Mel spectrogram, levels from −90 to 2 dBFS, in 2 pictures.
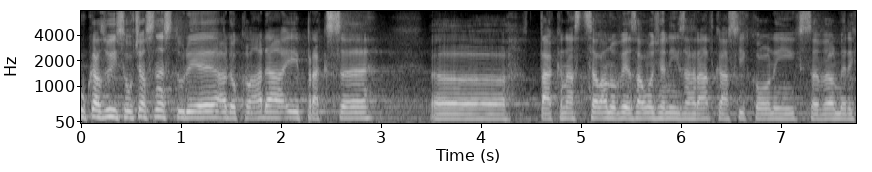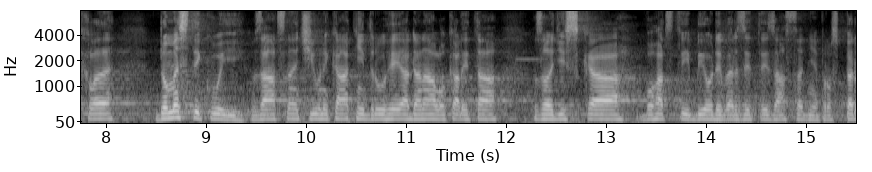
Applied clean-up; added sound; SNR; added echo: none; none; none; none.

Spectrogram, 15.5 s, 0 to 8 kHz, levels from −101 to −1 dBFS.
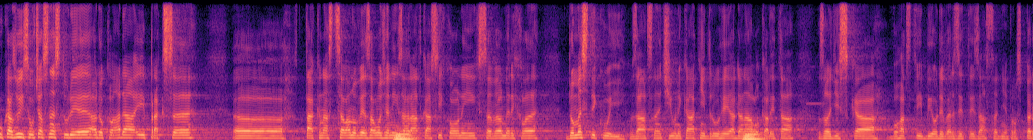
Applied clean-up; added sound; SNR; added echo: none; Brass instrument; -4 dB; none.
